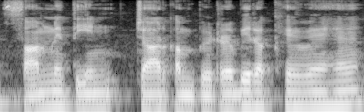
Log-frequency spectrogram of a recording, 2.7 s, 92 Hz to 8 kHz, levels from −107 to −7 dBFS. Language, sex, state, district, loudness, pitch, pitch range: Hindi, male, Uttar Pradesh, Budaun, -18 LUFS, 100 Hz, 95-105 Hz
